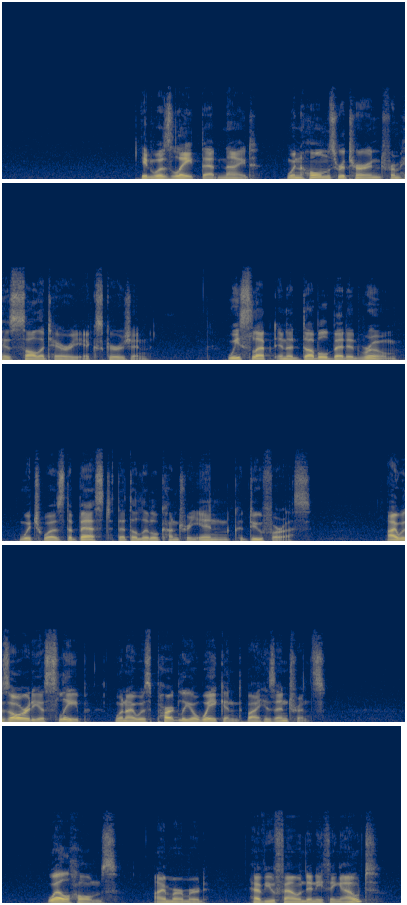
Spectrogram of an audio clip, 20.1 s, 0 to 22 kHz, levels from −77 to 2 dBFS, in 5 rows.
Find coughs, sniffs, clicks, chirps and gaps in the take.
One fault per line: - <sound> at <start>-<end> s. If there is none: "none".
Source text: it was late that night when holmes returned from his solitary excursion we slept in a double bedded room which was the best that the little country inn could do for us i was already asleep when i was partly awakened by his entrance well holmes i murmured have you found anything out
none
